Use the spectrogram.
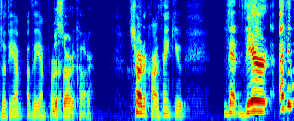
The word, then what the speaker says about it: Sardaukar: an idea of the what's I can never pronounce their name, the soldiers of the emperor, the Sardaukar. Sardaukar, thank you.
